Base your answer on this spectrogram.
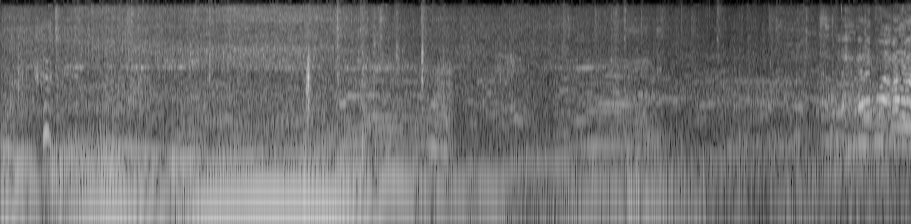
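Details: Raging cattle bellowing in drawn-out, arching moos with rich overtones, several calls in sequence, under a loud deep engine drone and occasional speech.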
